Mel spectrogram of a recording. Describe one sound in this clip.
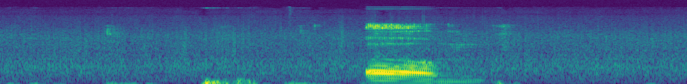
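Crunchy chewing sounds of someone eating an apple.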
